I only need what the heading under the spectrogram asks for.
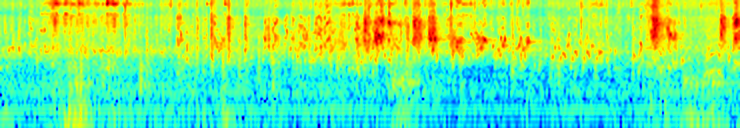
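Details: Budgerigar colony in an aviary, many birds chattering at once with squawks, quick chirps and warbled phrases in bursts, a few low thuds, and a constant faint hum.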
